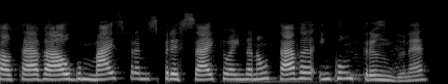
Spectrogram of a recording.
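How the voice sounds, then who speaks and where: With an ordinary speaking voice, a woman talks at a moderate pace and a fairly high pitch, her intonation fairly even against a quiet background. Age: 30s. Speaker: performing artist, dancer and drag king. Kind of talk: casual chat. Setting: studio.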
